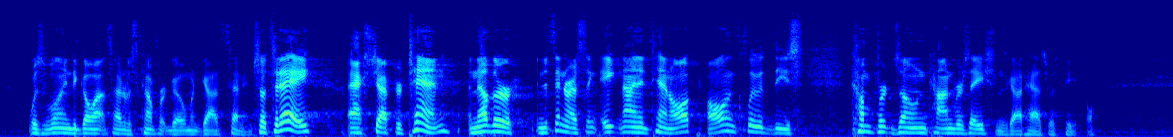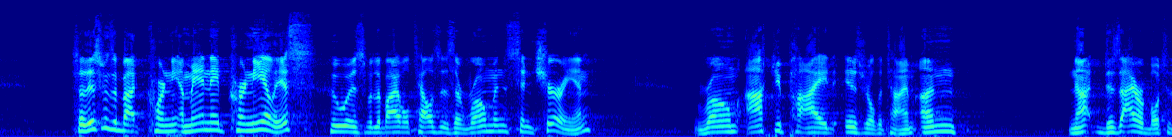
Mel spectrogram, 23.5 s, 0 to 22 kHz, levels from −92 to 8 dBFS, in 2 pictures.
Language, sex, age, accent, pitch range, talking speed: English, male, 40-59, American, 110-150 Hz, 165 wpm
